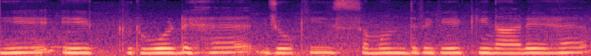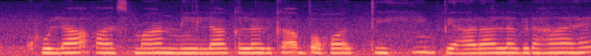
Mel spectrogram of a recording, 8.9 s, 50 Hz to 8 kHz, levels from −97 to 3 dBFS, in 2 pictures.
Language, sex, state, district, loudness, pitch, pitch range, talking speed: Hindi, female, Bihar, Gopalganj, -16 LUFS, 235 Hz, 235-245 Hz, 135 wpm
